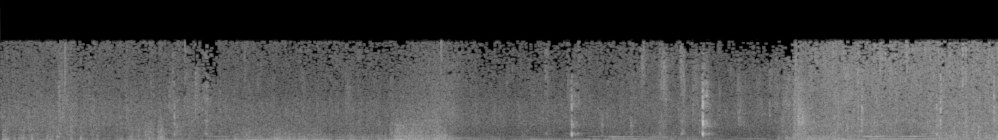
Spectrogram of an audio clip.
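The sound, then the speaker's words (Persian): Steady rain pours down with low rumbling thunder rolling beneath it, swelling louder twice, while a few sharp drips and taps stand out. No one speaks. “فعلا که داره بارون میاد، بند بیاد بعد میرم.”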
